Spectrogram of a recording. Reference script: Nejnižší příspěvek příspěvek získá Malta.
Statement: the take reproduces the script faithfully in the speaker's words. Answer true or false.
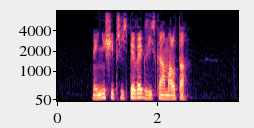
false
